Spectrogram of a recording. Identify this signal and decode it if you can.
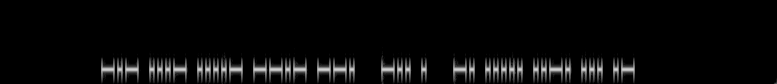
Morse code, heard as a keyed tone, about 32 wpm, 700 Hz. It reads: KV4QG DE N5FSA
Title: USA Callsign DE Callsign - 5 Characters - 30wpm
